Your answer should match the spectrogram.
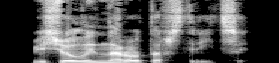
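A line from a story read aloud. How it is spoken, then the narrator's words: Sad smiling. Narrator (Russian): грустно улыбнулся Даниэль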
